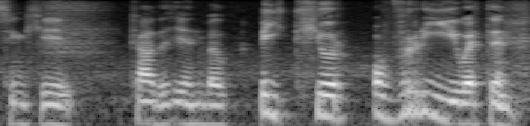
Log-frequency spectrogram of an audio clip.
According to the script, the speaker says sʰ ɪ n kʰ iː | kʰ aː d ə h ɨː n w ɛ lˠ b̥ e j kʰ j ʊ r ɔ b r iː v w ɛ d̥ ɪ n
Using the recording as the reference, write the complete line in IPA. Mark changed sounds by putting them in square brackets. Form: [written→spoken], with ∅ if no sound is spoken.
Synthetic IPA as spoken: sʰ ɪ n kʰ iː | kʰ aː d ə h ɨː n [w→v] ɛ lˠ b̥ e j kʰ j ʊ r ɔ [b→v] r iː [v→∅] w ɛ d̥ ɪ n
